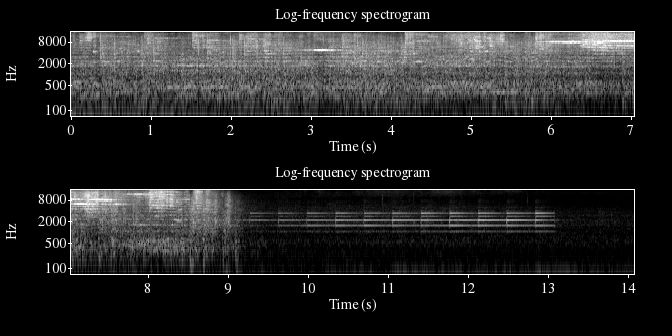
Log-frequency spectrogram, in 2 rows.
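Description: Passenger cars of a Rocky Mountaineer train rolling over a level crossing, the wheels clicking over the rail joints, with a brief high wheel squeal about six to seven seconds in. The tail of the train clears about nine seconds in, leaving the crossing's General Signals Type 1 electronic bell ringing in even pulses for about four more seconds until it shuts off.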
